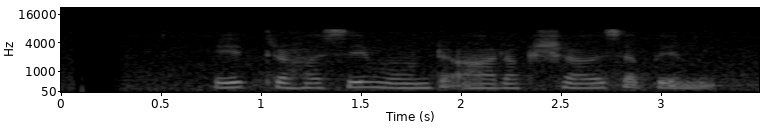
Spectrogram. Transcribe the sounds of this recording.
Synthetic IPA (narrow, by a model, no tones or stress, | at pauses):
eːt̪ɾɐɦaseːmoɳʈə̰ʔaːɾakʂaːʋəsɐpjamḭ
